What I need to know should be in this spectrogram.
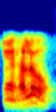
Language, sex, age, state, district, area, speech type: Bengali, male, 18-30, West Bengal, Purba Bardhaman, urban, conversation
